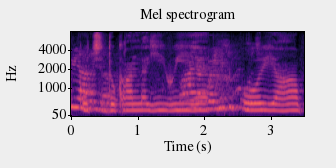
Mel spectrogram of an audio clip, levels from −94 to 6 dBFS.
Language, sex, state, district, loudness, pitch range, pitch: Hindi, female, Bihar, East Champaran, -34 LUFS, 225-250 Hz, 230 Hz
